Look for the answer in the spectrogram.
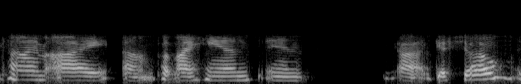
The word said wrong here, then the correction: gassho: is that how you say it? Oh, gassho?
